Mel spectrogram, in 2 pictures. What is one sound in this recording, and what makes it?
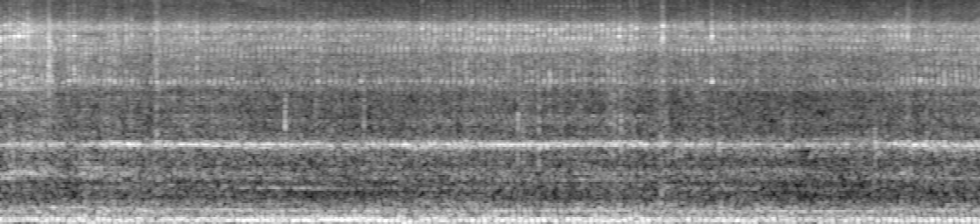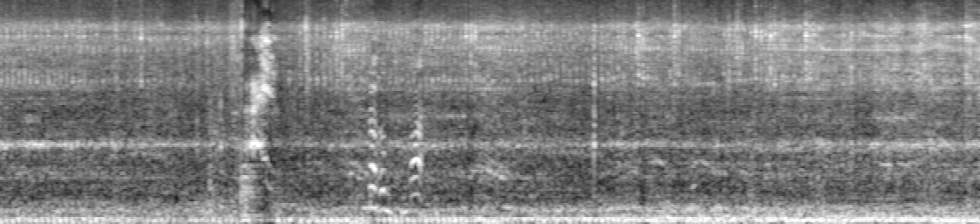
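A motorbike engine hums steadily close by as it rides along.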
